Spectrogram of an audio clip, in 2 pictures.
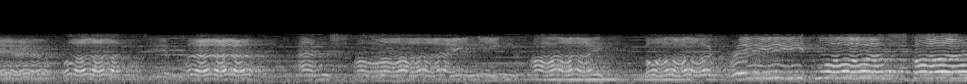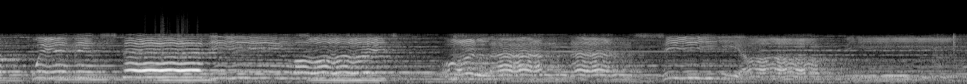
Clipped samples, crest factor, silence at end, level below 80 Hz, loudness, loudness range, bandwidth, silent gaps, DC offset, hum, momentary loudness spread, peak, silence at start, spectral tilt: under 0.1%; 16 dB; 0 s; -48 dBFS; -16 LUFS; 9 LU; 4.4 kHz; none; under 0.1%; none; 12 LU; 0 dBFS; 0 s; -2.5 dB/octave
